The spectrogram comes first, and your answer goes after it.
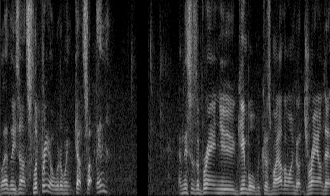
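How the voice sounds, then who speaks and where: The speaker has an Australian accent. The pace is fairly quick, with ordinary pitch variation. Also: man, fairly high pitch for a man. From Australia, Gold Coast area. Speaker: live-streaming vlogger. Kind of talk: live-stream vlog, casual commentary. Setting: outdoors on a beach. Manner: casual, hesitant with fillers.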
